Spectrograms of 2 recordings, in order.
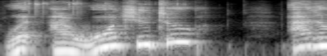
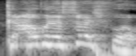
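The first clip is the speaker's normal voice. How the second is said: preaching shout; 8 semitones higher, faster than usual. Real, not acted. Preaching outburst at the crowd.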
